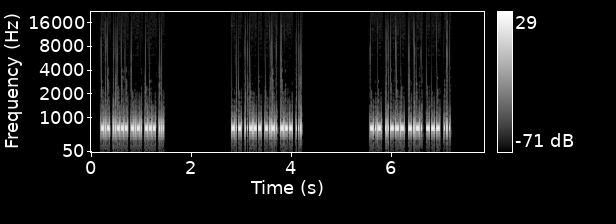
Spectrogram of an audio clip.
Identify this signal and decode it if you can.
Morse code, heard as a keyed tone, about 52 wpm, 700 Hz. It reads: K2COS K2COS K2COS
